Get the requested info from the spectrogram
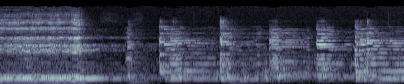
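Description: A male voice holds the last sung note with a wavering vibrato for under a second, then a Greek folk band plays an instrumental break: a quick plucked-string melody over strummed guitar.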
